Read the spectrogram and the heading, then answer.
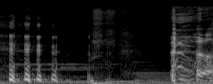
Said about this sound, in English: Yeah, guys, I think I've got a fever. Oh, fuck. Be right back. Oh, I gotta go cough on some people.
